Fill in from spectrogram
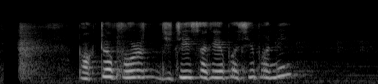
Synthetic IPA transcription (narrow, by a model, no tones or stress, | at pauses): bʱʌktʌpuɹd͡ʒitisʌkepʌt͡sʰipʌni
